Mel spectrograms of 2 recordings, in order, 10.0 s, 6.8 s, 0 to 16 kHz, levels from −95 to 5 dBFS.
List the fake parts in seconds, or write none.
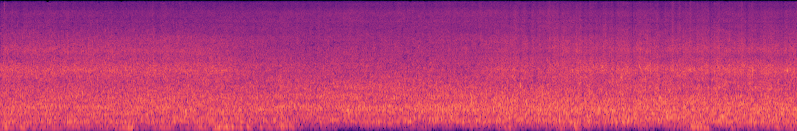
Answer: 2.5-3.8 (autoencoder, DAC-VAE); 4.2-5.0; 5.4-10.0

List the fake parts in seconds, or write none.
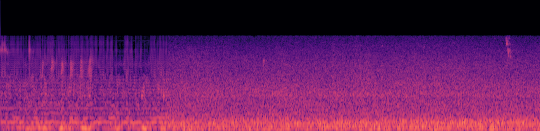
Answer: 0.0-2.1 (vocoder, BigVGAN v2)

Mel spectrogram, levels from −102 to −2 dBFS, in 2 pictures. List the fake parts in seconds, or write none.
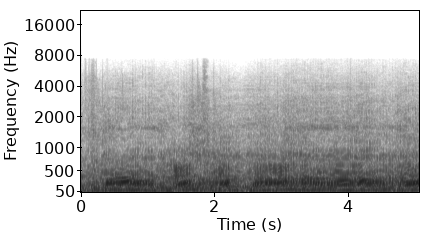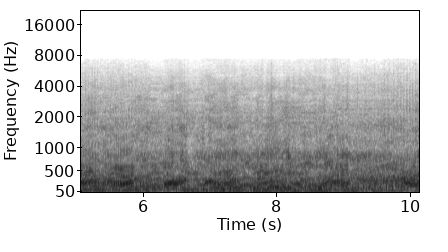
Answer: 6.1-8.9 (codec, SNAC)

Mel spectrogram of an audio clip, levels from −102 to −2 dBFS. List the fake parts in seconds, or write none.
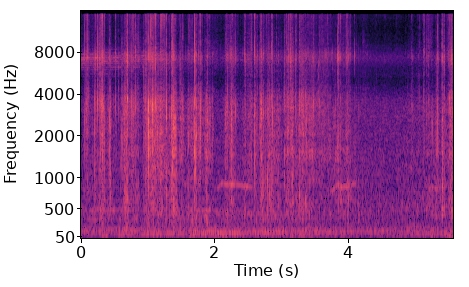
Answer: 3.4-4.8 (vocoder, Vocos)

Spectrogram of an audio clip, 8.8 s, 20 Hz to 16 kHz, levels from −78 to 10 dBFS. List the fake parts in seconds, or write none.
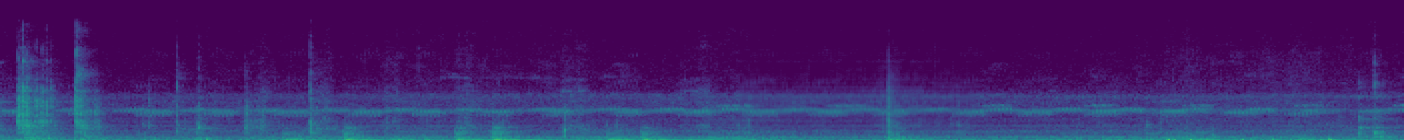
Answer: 4.6-6.1 (vocoder, Vocos)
